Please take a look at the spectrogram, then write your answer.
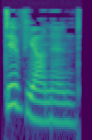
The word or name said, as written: divyanand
